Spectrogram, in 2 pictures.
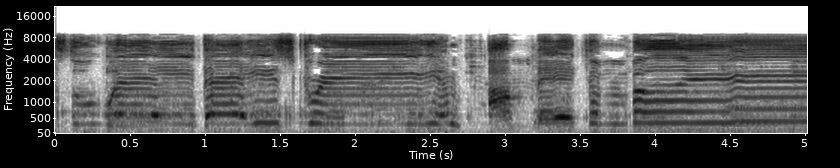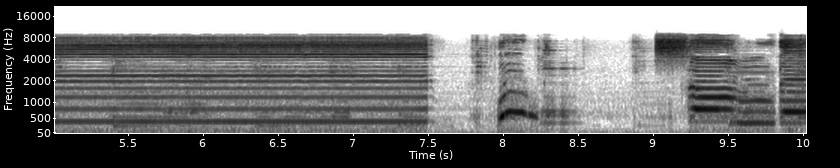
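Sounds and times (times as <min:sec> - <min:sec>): bending vocal sound: 0:00.0 - 0:08.4, 0:09.0 - 0:10.0.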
